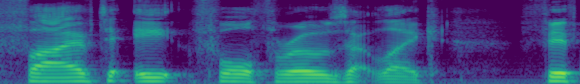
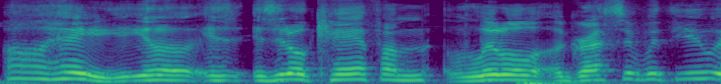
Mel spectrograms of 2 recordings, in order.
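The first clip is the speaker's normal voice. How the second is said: lightly higher, overly polite tone; mock polite asking; 5 semitones higher than usual. Athlete mocks a polite coach asking permission. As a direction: play the gentle coach who never existed. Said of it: "there was no".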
